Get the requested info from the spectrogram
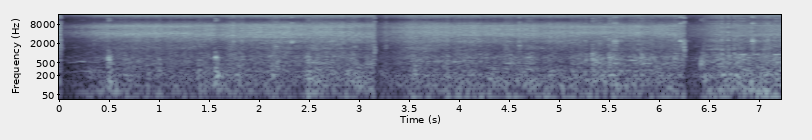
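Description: Narrow-gauge steam tank locomotive letting off a steady, loud hiss of escaping steam as it moves slowly past. The hiss drops away briefly twice, about three seconds in and again about six seconds in.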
